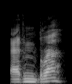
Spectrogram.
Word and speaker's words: Edinburgh: Edinburgh. That's how you pronounce that word.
